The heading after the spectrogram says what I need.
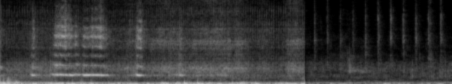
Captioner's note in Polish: pisk hamulców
